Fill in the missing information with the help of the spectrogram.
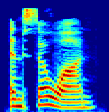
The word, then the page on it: and so on: British English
